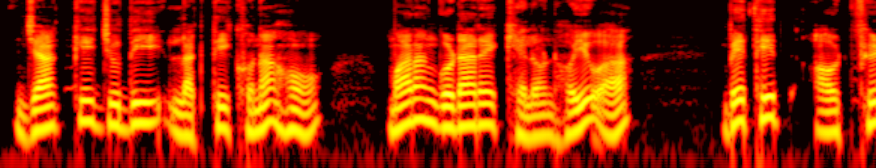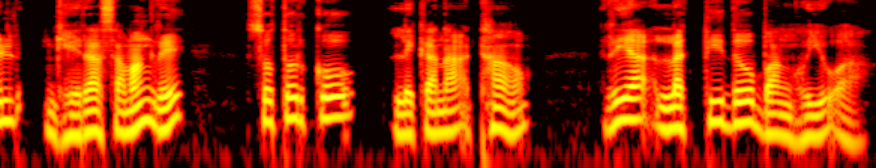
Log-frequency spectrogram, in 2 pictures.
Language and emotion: Santali, neutral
